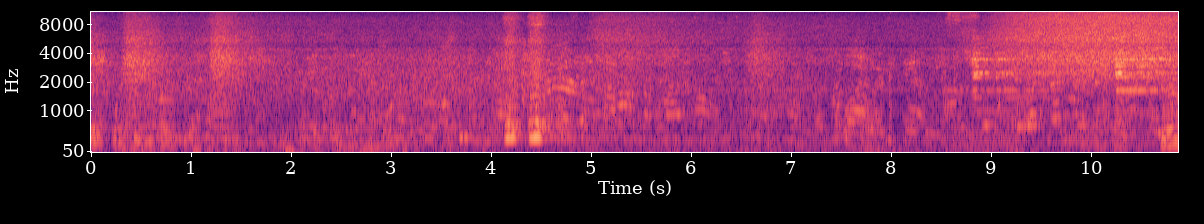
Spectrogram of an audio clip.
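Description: A small train rumbles along a track outdoors.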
